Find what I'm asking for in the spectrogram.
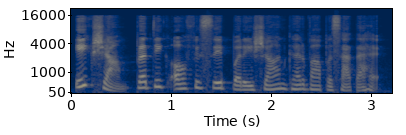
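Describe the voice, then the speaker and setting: A woman's voice: mid-range voice, big pitch swings, a little slow, a bit bright. A woman narrating a scripted cartoon family story as the storyteller.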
